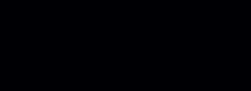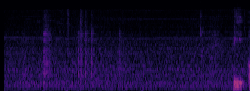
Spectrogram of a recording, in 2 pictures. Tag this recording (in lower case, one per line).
speech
